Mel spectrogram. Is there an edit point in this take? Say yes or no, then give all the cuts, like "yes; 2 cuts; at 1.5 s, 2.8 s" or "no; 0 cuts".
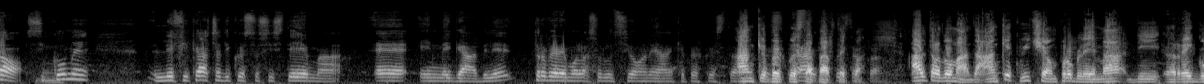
no; 0 cuts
